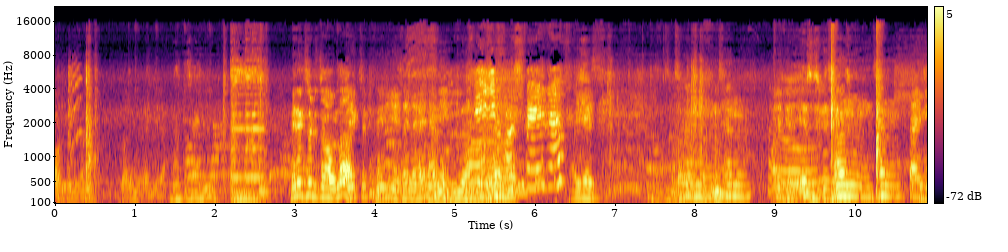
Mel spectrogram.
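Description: Voices talking over music playing in the room, with a high, wavering singing voice in the music.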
